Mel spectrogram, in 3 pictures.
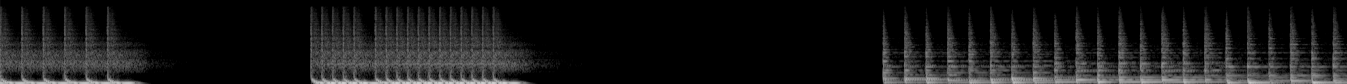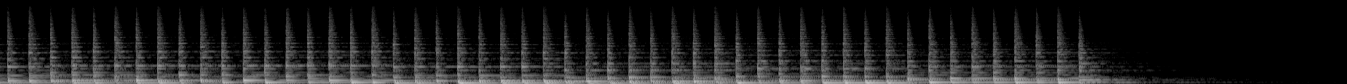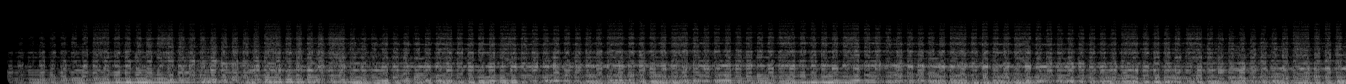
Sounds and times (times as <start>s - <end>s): Dubstep: 0.0s - 1.4s.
